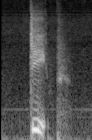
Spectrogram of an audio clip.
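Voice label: "deep", US English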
